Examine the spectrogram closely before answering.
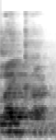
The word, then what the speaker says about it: লাইক্রা: হচ্ছে বাণিজ্যিক নাম বা ওটার আসল উচ্চারণ হচ্ছে লাইক্রা। আমরা বাংলায় ইংলিশ শব্দকে বাংলায় উচ্চারণ করতে করতে ল্যাকড়া বলি, লাইক্রা।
